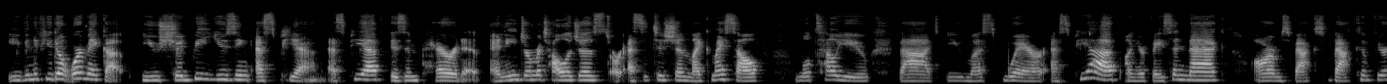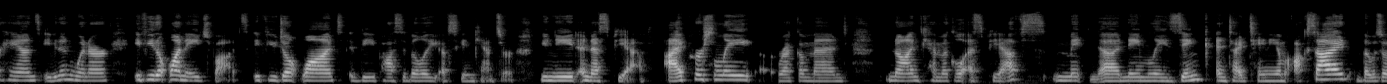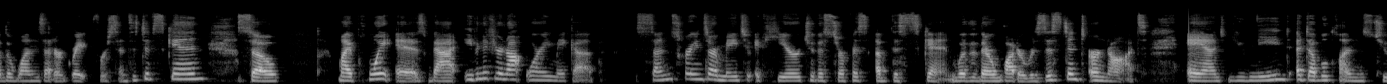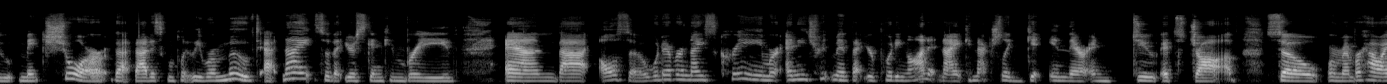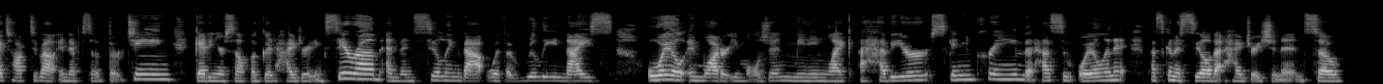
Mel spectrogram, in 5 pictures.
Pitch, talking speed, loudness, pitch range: 180 Hz, 175 wpm, -26 LUFS, 165-205 Hz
